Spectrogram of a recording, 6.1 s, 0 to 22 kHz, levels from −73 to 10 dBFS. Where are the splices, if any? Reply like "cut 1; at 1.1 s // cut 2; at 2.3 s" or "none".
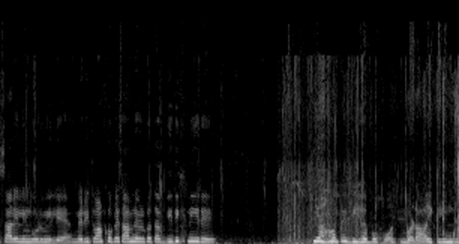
none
